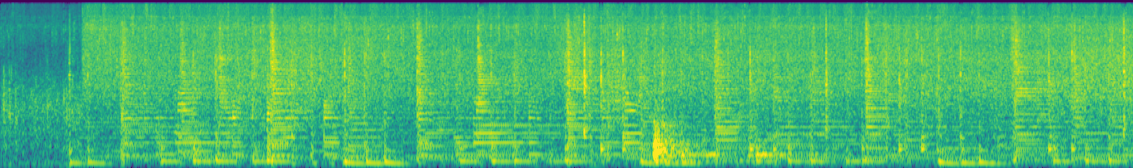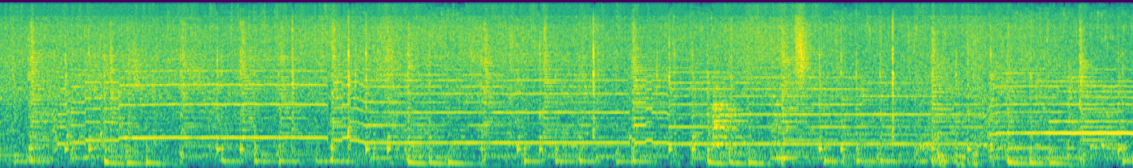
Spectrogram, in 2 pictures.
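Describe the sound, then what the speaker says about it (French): Steady rain patters and hisses across a surface, blending with music playing underneath, continuous and fairly close throughout. "Adomie, tu ne vas pas sortir sous cette pluie-là."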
